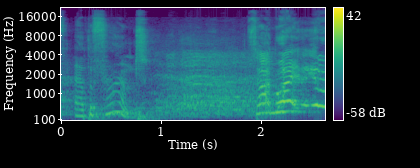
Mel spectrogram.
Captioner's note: audience laughing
